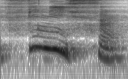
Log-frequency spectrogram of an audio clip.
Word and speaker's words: finissent: Ils finissent. Ok Ça va Je finis. Tu finis e fini, No finissons, vous finissez, ils finissent. Finissent. Atenção na pronúncia da terceira pessoa do plural.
